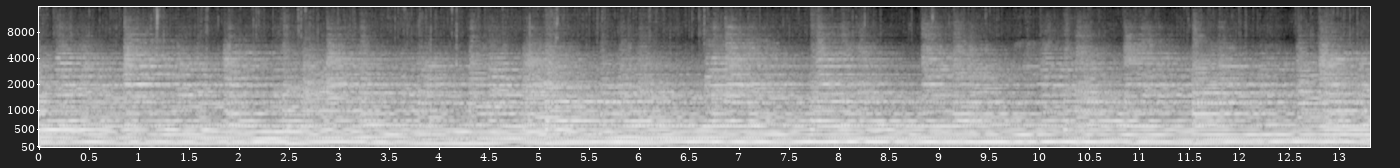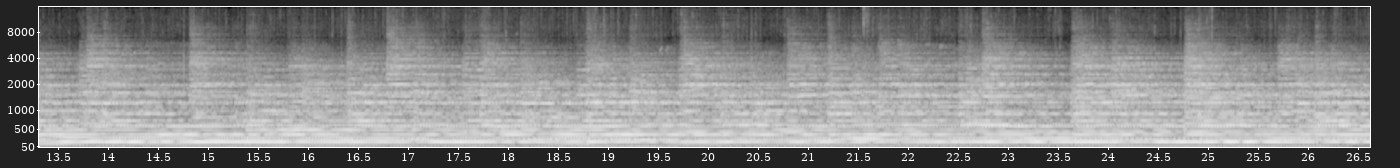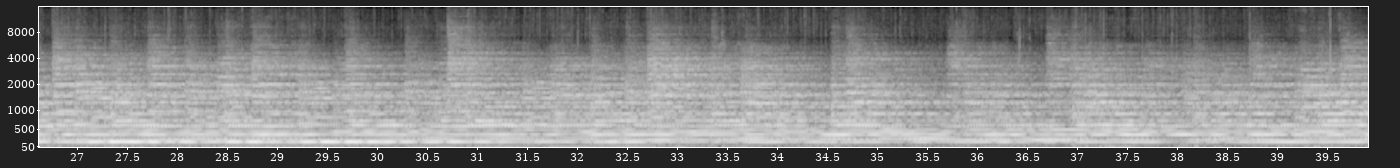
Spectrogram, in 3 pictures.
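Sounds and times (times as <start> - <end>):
church bells pealing: 0.0 - 39.9.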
